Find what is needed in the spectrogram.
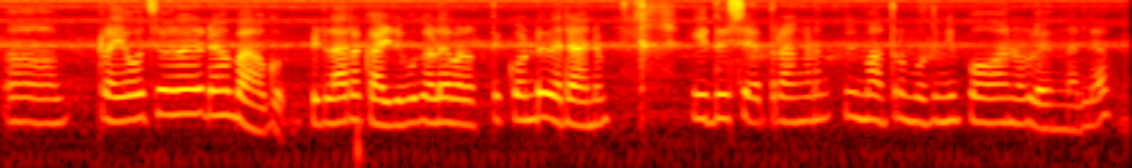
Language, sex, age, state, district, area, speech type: Malayalam, female, 18-30, Kerala, Kollam, rural, spontaneous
